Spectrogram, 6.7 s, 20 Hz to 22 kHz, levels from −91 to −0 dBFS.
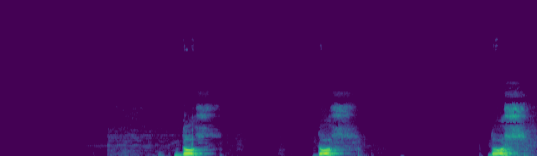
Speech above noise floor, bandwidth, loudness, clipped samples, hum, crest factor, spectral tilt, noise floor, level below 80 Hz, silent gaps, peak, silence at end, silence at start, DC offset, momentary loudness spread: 62 dB; 7.6 kHz; -22 LUFS; under 0.1%; none; 22 dB; -6.5 dB/octave; -83 dBFS; -76 dBFS; 3.25-3.46 s, 3.73-3.83 s, 4.92-5.00 s, 5.07-5.99 s; -6 dBFS; 0.2 s; 2.2 s; under 0.1%; 14 LU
